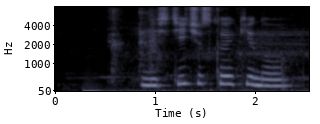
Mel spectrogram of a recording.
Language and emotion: Russian, neutral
